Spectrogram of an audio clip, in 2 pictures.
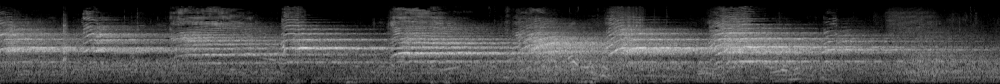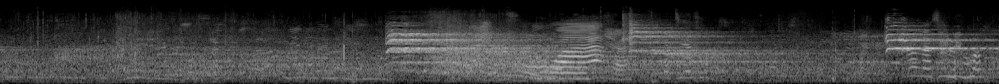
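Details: Captive beluga at Port of Nagoya Public Aquarium on 27 January 2019, playing after a feeding session: repeated bursts of rich, buzzy harmonic whistles, some pulsed or wavering, with quieter gaps between them, echoing inside a large hall.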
